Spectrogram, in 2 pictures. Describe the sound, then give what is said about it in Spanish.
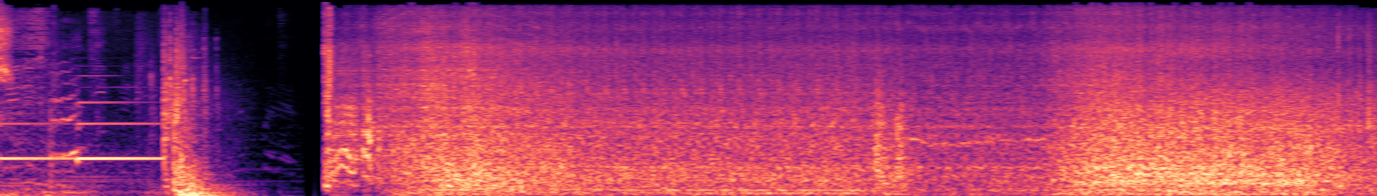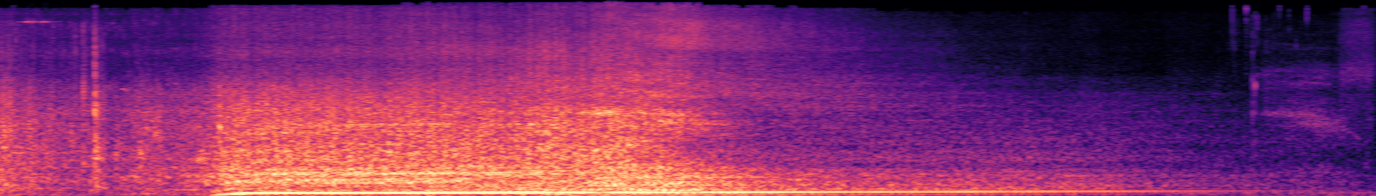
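A heavy thunk like a door closing, then a broad rumble before an engine catches and settles into a steady, low, droning run that holds for several seconds, then fades. “¿qué te parece que vayamos encendiendo los motores del cocodrilo para que comencemos este recorrido de esta noche?”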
